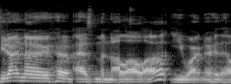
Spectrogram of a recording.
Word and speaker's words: Malala: Malal. Is that a T? Malal. – Nah, they're all L. It's Malala.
